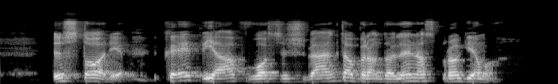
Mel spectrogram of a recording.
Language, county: Lithuanian, Kaunas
